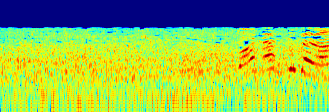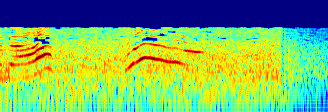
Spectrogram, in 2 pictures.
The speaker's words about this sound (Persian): باز شد صدای رود جاجرود، بشنوید پایین سد لطیان.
